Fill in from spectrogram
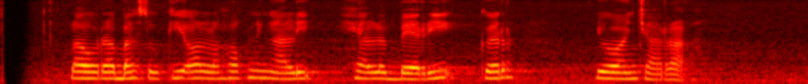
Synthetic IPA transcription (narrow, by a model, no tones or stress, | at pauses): lauɾabasukiɔlɔɦɔk̚niŋalihɛləbɛɾikɨr | diwawaɲt͡ʃaɾa̰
